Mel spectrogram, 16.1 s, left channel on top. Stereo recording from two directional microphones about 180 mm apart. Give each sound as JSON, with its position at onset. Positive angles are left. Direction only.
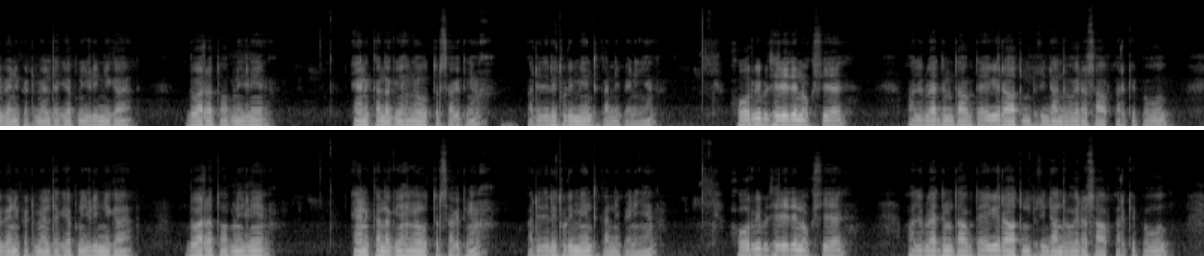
{"t": 0.0, "sound": "speech", "side_deg": -10}
{"t": 6.3, "sound": "speech", "side_deg": -25}
{"t": 7.0, "sound": "speech", "side_deg": -10}
{"t": 10.8, "sound": "speech", "side_deg": 0}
